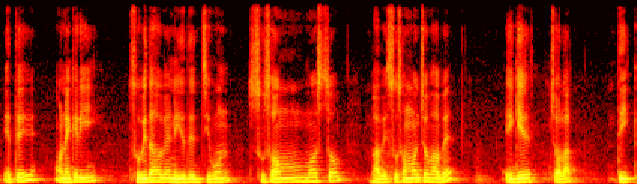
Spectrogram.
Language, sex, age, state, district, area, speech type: Bengali, male, 30-45, West Bengal, Nadia, rural, spontaneous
